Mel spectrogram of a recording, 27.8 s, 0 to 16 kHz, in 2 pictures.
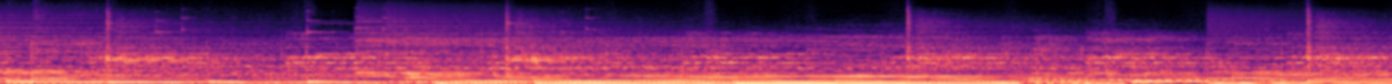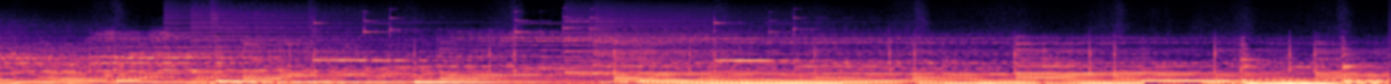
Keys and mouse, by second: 0.5 drag, 0.8 middle click, 1.9-5.5 drag, 5.8-6.5 shift+middle drag, 6.6 Tab, 8.0 middle click, 8.9-9.3 drag, 11.0-11.9 drag, 12.4 shift+drag, 13.1 shift+click, 13.9 shift+click, 14.4 middle click, 15.4 shift+click, 16.1 click, 16.1 middle click, 16.1 right click, 16.4 shift+click, 17.6-18.6 shift+drag, 18.9 click, 18.9 middle click, 18.9 right click, 20.0 shift+click, 21.1 middle click, 21.7-22.8 shift+drag, 23.3-23.7 middle drag, 24.3 shift+click, 25.2-26.6 middle drag, 26.8 middle click.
